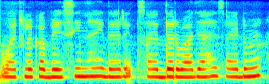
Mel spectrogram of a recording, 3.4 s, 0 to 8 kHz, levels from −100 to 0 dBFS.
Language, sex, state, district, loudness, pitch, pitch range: Hindi, female, Jharkhand, Deoghar, -14 LUFS, 275 Hz, 270-285 Hz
